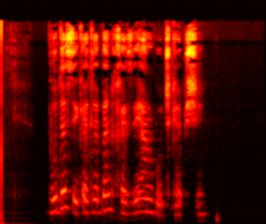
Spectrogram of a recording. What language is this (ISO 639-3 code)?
kat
